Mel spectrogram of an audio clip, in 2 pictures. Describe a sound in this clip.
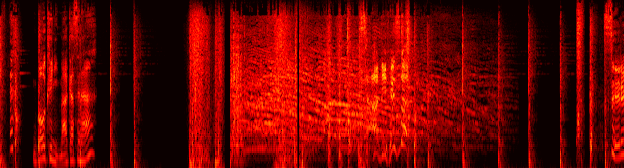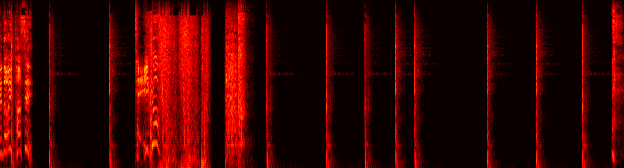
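A basketball bounces repeatedly on a hard court.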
